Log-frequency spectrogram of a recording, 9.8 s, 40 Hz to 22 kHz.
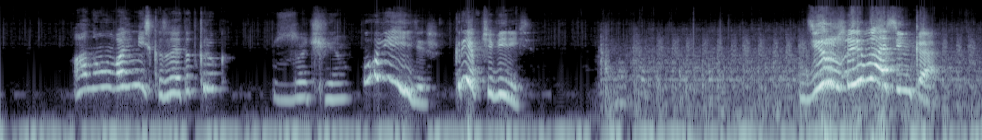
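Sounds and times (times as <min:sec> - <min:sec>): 
speech: 0:00.8 - 0:05.4, 0:08.0 - 0:09.5
heavy truck engine rumbling and revving: 0:06.0 - 0:09.8.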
